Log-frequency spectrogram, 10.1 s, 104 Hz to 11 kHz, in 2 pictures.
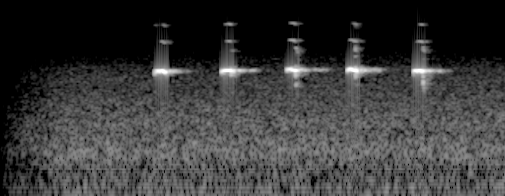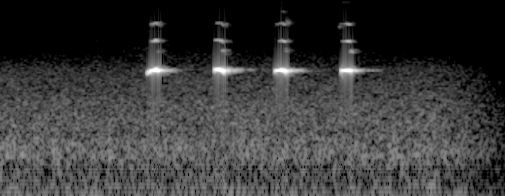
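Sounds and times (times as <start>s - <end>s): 
Steller's Jay piping worry call: 1.5s - 4.5s, 6.5s - 8.8s.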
